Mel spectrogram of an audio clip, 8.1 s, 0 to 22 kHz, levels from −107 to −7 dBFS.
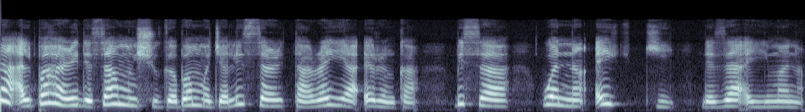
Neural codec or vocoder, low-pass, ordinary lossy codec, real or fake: none; none; none; real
